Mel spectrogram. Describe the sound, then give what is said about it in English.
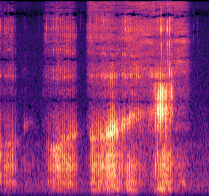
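A voice imitates the cat Wilbur snoring: a short snort, then two longer rasping, gurgling snores, the last one drawn out and rising, with brief pauses between them. “But after a moment, Wilbur began to snore again.”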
